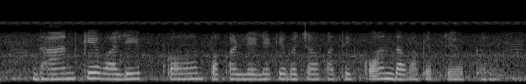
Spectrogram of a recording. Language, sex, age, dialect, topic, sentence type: Bhojpuri, female, 18-24, Southern / Standard, agriculture, question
